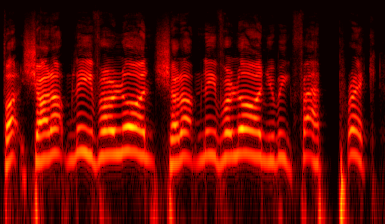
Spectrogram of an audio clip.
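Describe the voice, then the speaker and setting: A man voicing a bossy, short-tempered cartoon mother pig with a Limerick accent, loud and scolding. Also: very high-pitched, steady tone, brisk, smooth, no room sound, studio quality, pitched above the performer's own voice.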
